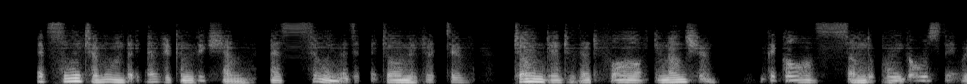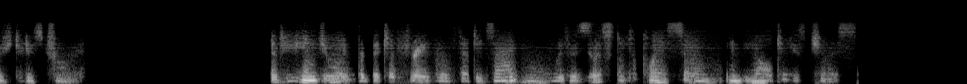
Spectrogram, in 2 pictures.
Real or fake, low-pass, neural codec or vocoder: fake; 7.2 kHz; codec, 44.1 kHz, 0.9 kbps, DAC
